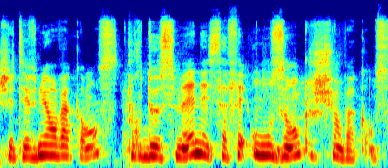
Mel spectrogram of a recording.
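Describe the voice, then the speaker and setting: A woman talks at a very fast pace with a strong Belgian accent. Noticeable background noise can be heard. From Belgium. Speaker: radio host. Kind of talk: interview. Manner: casual, hesitant fillers.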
